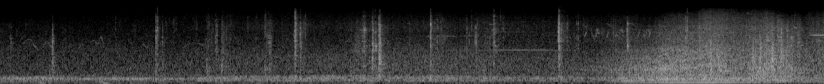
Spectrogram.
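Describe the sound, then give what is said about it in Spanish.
A car passes by: its engine and tire rush swell into a broad, louder roar over the final two seconds, after a quieter stretch of low hum and scattered small clicks. “Un coche pasa de largo.”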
